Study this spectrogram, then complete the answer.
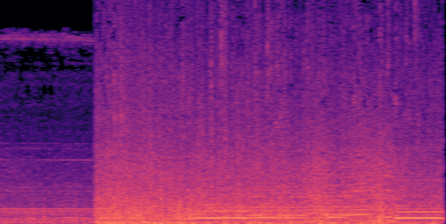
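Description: Gravel sprays and rattles under car tyres.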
